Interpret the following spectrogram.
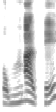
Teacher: estas palabras entonces tienen la mayor fuerza de voz en la penúltima sílaba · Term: palabras graves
